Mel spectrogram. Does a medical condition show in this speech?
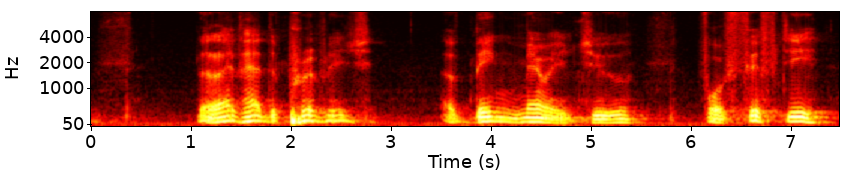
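Yes: ALS.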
